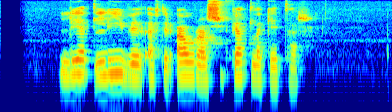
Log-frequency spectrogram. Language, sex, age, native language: Icelandic, female, 40-49, Icelandic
